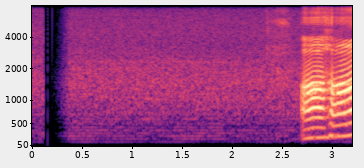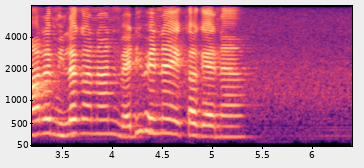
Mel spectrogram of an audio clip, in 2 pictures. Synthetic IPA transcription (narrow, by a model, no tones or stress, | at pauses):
aːɦaːɾəmilɐɡananʋæɖiʋenəekːɐɡɛnə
